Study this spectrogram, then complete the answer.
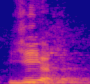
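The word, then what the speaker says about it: year: ये जो ईयर है कुछ लोग इसको ईयर बोलते हैं। क्या बोलते हैं? ईयर। ये ईयर नहीं होता है, ये होता है ईयर। क्या होता है? ईयर। तो इसका प्रोनाउंसिएशन जी से चालू होता है।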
